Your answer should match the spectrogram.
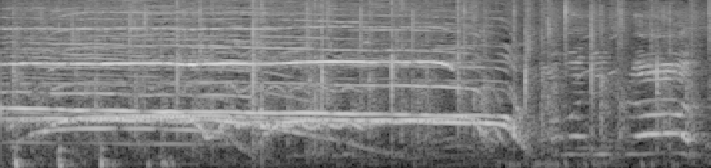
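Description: An audience at a comedy show applauds and cheers a performer being introduced, with scattered claps under a loud sustained high-pitched whoop that slides down near the end, followed by a few more shouts.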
